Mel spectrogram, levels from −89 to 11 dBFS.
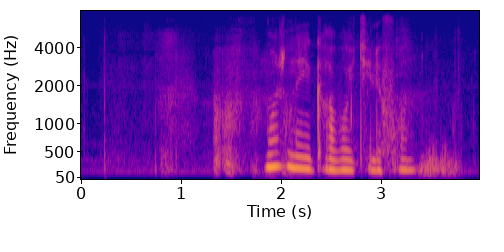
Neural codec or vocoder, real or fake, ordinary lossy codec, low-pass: none; real; none; 7.2 kHz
